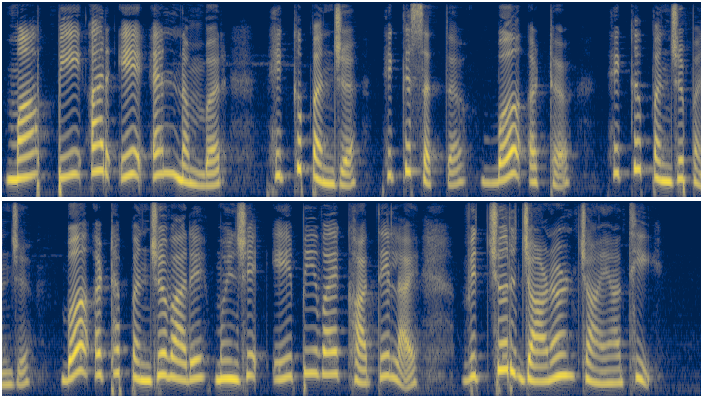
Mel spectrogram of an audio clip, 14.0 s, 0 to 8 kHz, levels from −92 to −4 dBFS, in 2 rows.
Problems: none marked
